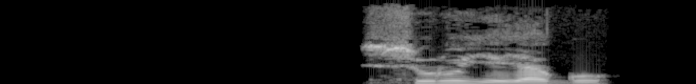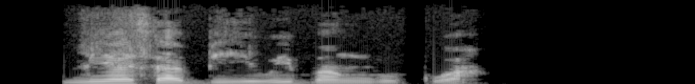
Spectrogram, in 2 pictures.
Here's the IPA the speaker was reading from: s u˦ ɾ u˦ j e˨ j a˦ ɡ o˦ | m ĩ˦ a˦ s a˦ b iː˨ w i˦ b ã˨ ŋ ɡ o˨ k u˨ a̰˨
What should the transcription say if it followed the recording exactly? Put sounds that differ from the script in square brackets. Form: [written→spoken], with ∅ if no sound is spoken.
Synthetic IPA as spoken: s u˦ ɾ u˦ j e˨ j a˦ ɡ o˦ | m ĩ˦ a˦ s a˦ b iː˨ w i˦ b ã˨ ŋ ɡ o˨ k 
